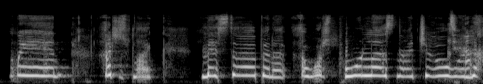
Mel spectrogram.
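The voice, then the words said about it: Childish teenage kid voice. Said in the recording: “It's a little kiddie accent.”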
